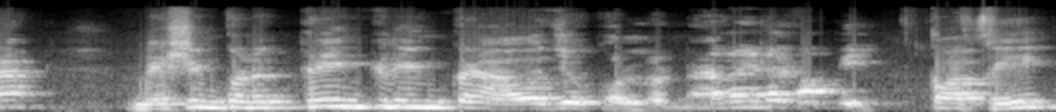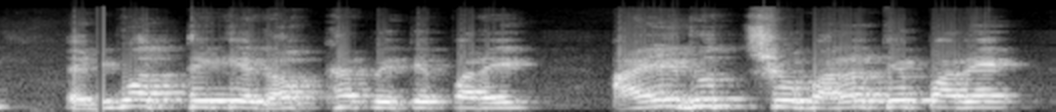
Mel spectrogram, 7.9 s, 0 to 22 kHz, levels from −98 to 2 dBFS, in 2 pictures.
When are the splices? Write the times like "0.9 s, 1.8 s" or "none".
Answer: 4.3 s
